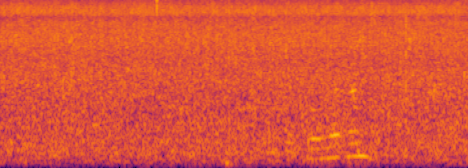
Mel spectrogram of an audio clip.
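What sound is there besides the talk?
rain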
